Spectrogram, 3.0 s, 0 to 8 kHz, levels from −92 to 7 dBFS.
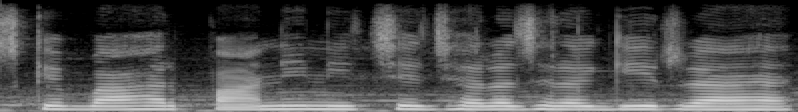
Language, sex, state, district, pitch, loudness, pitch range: Hindi, female, Jharkhand, Palamu, 225 Hz, -14 LUFS, 220-235 Hz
